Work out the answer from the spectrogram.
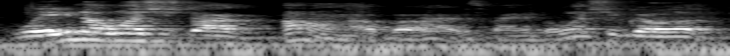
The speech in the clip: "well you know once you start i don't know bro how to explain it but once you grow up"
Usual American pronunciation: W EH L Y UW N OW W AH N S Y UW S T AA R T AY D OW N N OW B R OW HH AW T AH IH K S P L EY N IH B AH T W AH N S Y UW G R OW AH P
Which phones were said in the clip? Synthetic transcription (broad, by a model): W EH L Y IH N OW W AH N S Y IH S T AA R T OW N N OW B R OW HH AW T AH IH S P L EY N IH B AH T W AH N S Y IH G R OW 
